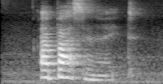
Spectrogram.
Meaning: To blind by holding a red-hot metal rod or plate before the eyes
- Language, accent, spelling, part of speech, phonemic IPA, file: English, UK, abacinate, verb, /əbˈæsɪneɪt/, En-uk-abacinate.ogg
